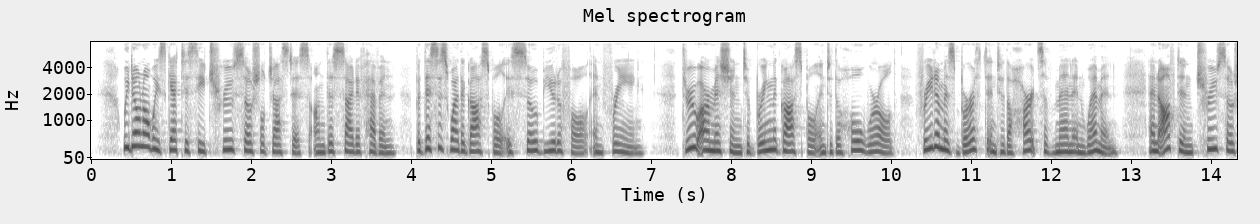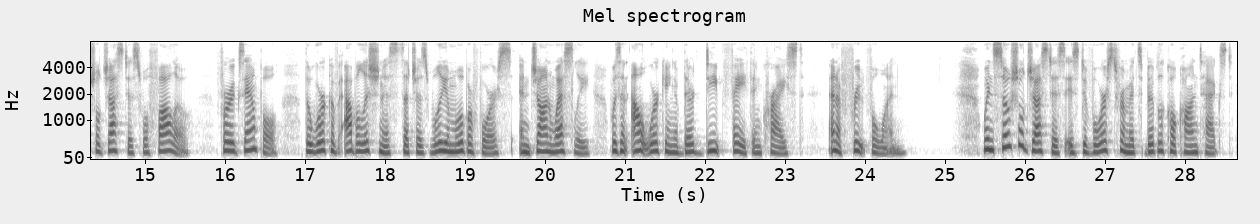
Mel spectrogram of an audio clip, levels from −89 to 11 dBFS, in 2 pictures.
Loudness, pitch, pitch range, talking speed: -29 LUFS, 200 Hz, 180-225 Hz, 185 wpm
